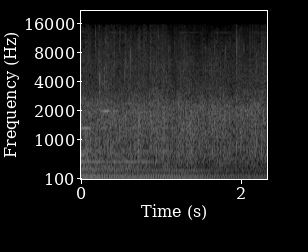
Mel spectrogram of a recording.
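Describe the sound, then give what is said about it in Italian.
Applause marking Women's Day in Italy, a steady, moderately quiet spread of clapping that keeps an even level throughout. “Oggi è la festa delle donne. Un bel applauso, scusate.”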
